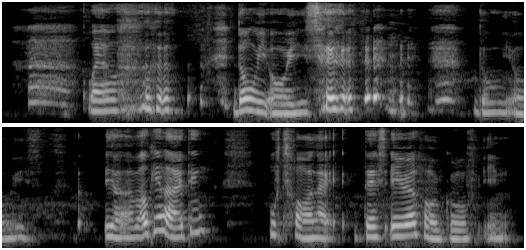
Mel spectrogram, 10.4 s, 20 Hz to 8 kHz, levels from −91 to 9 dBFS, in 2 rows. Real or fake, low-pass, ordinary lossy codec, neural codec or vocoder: fake; none; none; codec, 16 kHz, 16 kbps, FreqCodec, larger model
